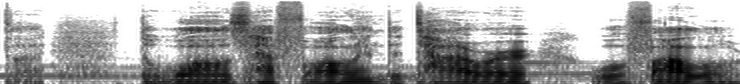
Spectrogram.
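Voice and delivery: put-on muttering under the breath. Retelling a poisoned character's dying words: imitating someone muttering under breath. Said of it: "mutter these words under his breath".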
